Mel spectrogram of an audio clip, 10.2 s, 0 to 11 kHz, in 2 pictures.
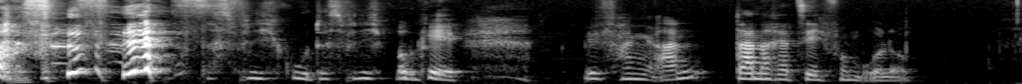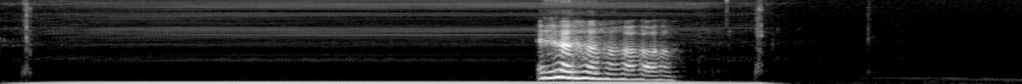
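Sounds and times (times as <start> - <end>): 
speech: 1.5 - 4.7, 7.8 - 8.6
small four-legged electric massager motor humming: 5.0 - 9.1
laughter: 7.8 - 8.6.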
